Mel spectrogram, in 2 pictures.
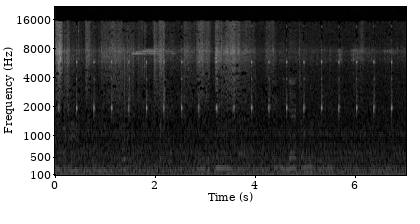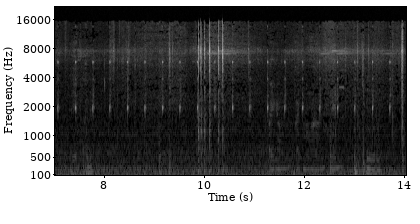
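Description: A car's turn-signal indicator ticking steadily, about three clicks a second, over the low hum of the engine idling, heard inside the cabin. A few sharper clicks come about ten seconds in.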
